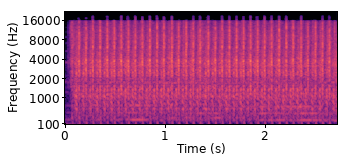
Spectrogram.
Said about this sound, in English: as you're spraying bullets up there, there's wood splinters from these support beams just flying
